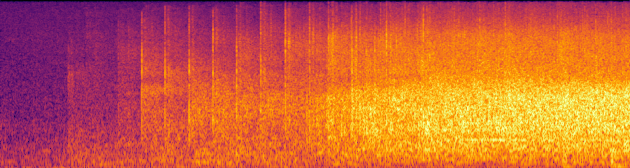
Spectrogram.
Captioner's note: applause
